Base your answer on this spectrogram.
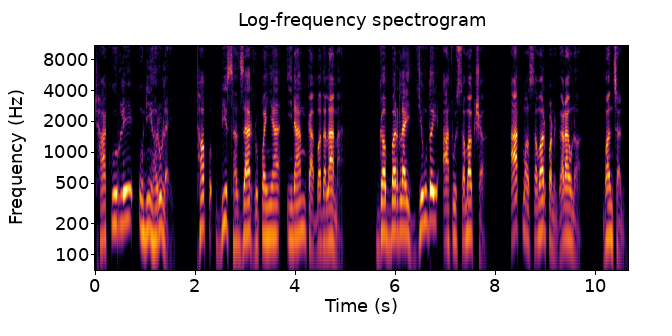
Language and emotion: Nepali, neutral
